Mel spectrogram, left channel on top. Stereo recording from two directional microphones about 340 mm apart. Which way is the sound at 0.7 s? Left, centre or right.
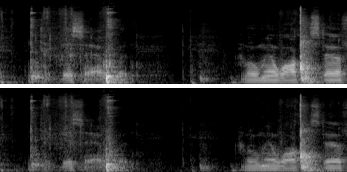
Centre.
